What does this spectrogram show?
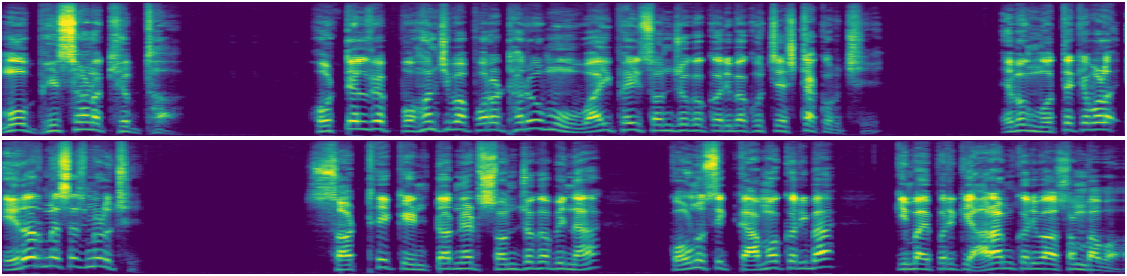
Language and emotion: Odia, angry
